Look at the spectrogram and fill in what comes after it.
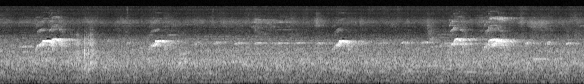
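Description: Small bird chirping outdoors: about five short, separate chirps spaced a second or two apart, over a faint steady background hiss.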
